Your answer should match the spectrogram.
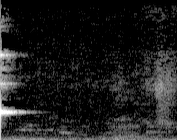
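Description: A single high-pitched ping that sounds at once and fades away within about half a second.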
